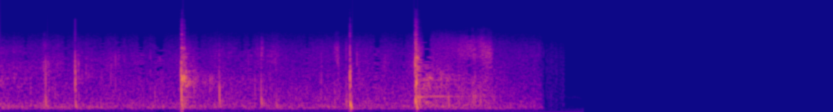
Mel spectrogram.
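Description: Several sharp cracks or pops at uneven intervals over a steady hiss, the whole sound cutting off suddenly about four seconds in.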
